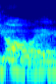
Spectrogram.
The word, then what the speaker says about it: Yahweh: you have me lost you say his name is Yahweh you just remember I took a deep breath that I said his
